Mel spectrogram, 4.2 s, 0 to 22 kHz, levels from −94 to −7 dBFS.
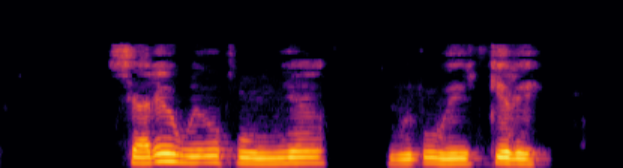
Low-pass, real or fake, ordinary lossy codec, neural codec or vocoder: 7.2 kHz; fake; MP3, 48 kbps; codec, 16 kHz, 4 kbps, X-Codec, WavLM features, trained on Multilingual LibriSpeech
